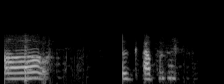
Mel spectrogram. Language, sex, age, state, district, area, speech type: Assamese, female, 18-30, Assam, Kamrup Metropolitan, urban, conversation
